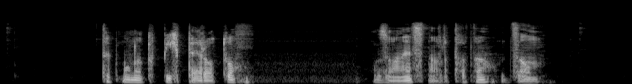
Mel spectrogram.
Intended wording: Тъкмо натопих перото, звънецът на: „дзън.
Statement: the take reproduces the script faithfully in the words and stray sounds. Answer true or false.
false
